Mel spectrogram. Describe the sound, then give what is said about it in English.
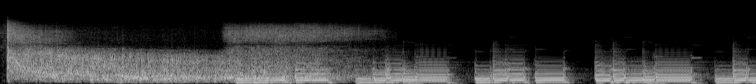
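A loud rumbling thunderclap with a steady hiss of heavy rain for about four seconds, then cut off as upbeat music with a strong rhythmic beat takes over. “Could be raining.”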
